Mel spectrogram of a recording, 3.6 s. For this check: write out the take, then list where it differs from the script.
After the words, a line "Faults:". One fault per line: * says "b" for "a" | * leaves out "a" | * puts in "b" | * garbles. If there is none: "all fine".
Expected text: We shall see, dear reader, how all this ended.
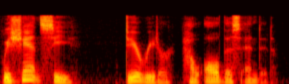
We shan't see, dear reader, how all this ended.
Faults:
* says "shan't" for "shall"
